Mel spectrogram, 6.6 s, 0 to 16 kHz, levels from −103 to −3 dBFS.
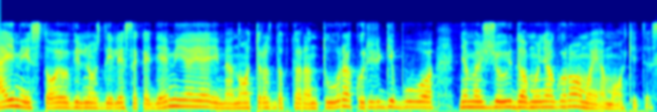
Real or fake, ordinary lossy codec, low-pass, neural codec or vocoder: real; MP3, 64 kbps; 7.2 kHz; none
